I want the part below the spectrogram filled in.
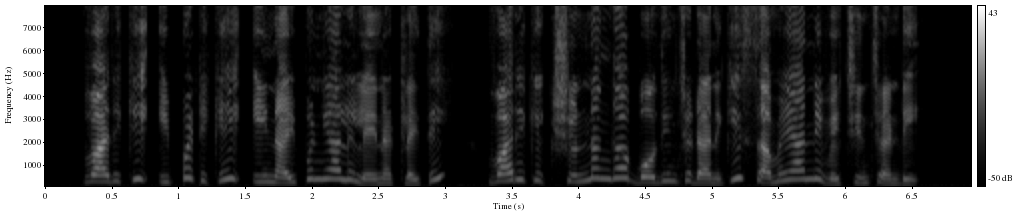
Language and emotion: Telugu, neutral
